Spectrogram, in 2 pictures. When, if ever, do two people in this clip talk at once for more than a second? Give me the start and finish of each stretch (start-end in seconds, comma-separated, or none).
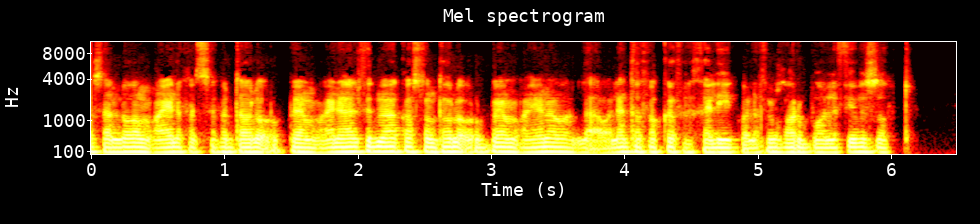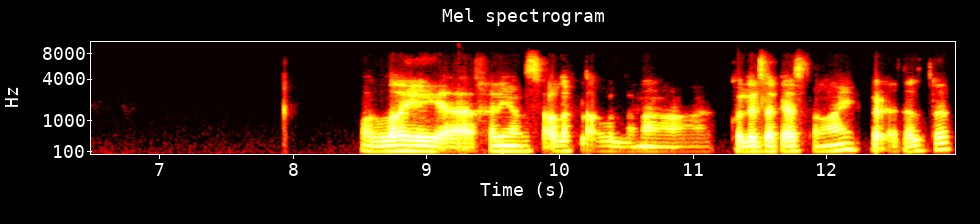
none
